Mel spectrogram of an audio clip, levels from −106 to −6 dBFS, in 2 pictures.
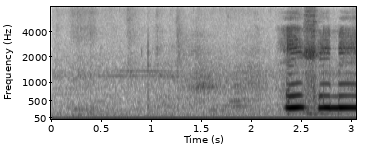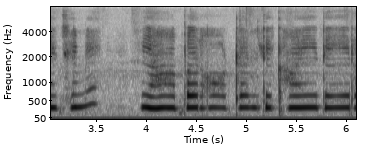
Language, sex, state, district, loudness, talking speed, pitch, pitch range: Hindi, female, Rajasthan, Jaipur, -17 LUFS, 90 wpm, 320 Hz, 315-320 Hz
